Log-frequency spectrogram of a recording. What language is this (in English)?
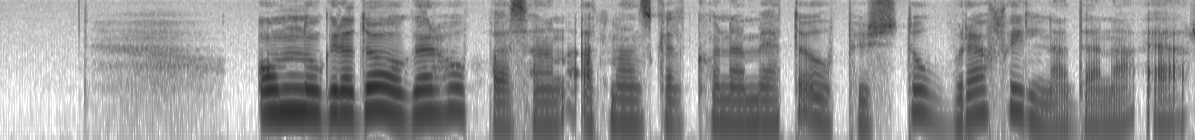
Swedish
